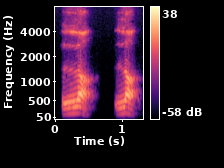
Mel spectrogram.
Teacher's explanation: জিহ্বার দুই পার্শ্ব দিয়ে বের হয়ে যায়, জিহ্বার দুই পার্শ্ব দিয়ে মুখ থেকে বের হয়ে যায়। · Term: পার্শ্বিক ধ্বনি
